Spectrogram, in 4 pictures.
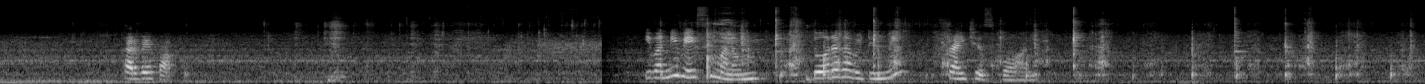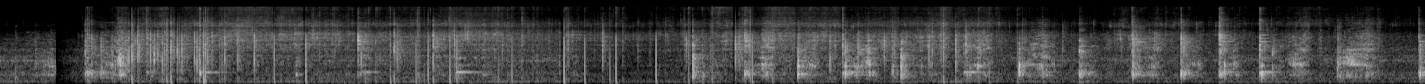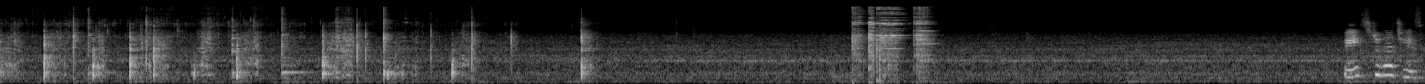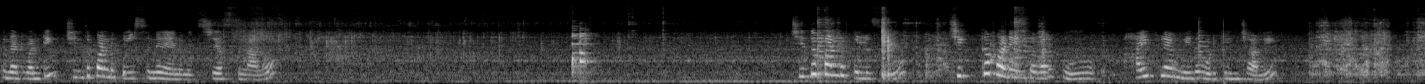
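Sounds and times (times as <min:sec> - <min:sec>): seeds sizzling in hot oil: 0:02.6 - 0:36.1, 0:44.8 - 0:53.6
spatula stirring in pan: 0:03.0 - 0:05.4, 0:06.8 - 0:33.6, 0:50.8 - 0:53.8, 0:55.8 - 0:57.0.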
